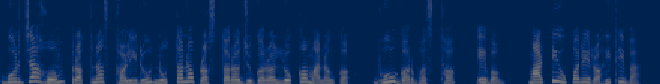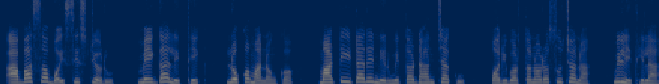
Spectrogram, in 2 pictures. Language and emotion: Odia, neutral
